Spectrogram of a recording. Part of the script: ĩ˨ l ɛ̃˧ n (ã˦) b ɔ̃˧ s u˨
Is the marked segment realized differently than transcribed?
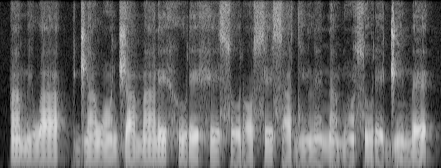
yes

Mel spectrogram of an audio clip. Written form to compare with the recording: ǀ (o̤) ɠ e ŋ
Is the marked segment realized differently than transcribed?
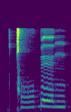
no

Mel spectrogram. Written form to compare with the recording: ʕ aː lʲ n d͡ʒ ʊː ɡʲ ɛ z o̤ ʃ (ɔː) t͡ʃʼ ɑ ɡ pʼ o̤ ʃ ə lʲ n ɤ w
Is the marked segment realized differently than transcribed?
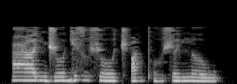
yes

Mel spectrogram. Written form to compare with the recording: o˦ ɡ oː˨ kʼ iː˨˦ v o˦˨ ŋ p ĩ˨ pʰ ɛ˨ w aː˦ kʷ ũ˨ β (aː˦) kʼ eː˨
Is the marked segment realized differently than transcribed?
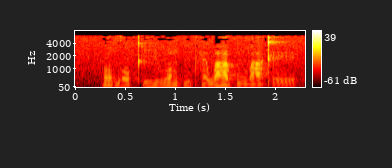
yes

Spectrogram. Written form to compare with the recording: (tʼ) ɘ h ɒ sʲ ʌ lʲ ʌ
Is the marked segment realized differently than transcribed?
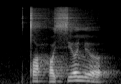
yes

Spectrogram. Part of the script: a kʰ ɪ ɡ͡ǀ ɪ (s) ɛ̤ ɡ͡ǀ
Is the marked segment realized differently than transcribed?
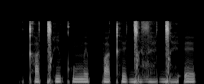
yes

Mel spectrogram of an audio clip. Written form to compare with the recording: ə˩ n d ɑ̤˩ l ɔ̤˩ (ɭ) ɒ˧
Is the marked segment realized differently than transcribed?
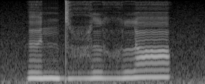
yes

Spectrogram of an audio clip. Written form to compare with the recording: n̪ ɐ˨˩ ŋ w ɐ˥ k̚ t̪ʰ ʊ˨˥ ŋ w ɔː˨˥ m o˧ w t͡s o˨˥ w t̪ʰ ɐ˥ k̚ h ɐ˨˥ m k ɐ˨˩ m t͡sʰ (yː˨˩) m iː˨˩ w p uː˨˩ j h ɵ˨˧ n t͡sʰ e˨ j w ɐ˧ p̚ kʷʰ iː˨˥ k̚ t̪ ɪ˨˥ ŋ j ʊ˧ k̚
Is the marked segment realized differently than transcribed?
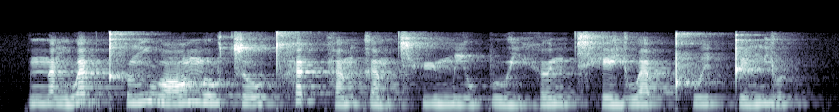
yes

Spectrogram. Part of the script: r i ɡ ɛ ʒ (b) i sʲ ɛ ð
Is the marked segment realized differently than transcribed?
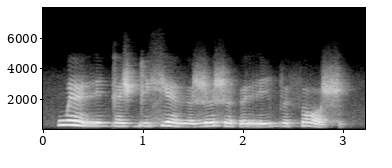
yes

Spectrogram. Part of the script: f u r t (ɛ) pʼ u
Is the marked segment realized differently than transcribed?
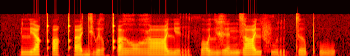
yes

